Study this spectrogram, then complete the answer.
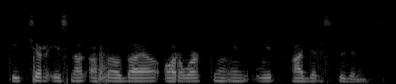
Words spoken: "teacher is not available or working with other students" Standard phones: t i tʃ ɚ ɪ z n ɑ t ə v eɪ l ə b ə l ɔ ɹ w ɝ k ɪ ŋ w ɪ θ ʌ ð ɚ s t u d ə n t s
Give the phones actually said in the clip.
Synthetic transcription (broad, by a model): t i tʃ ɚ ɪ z n ɑ t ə f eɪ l b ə l ɔ ɹ w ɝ k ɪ ŋ w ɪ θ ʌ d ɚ s t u d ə n t s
